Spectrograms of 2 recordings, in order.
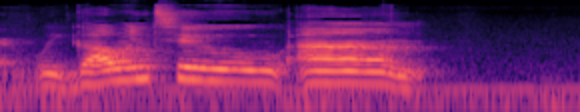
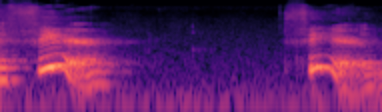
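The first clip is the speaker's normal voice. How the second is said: fear said higher and stressed, much higher; emphatic; 12 semitones higher than usual. Real, not acted. Man explaining to viewers why he refused, stressing fear. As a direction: lean on fear, pitch up.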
